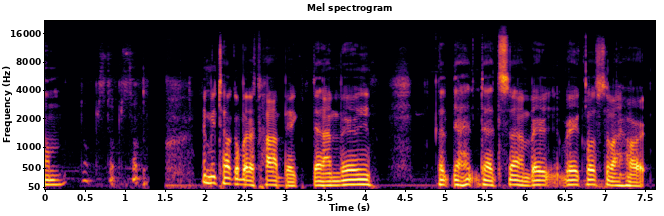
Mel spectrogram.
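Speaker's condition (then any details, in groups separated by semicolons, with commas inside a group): Cerebral palsy; wheelchair user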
